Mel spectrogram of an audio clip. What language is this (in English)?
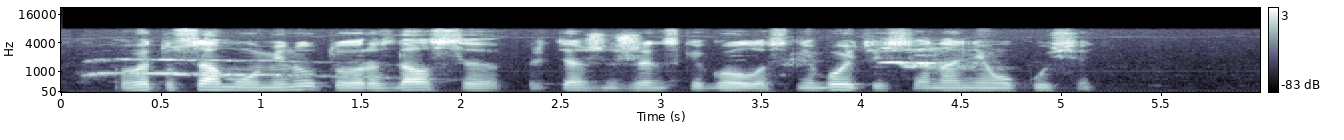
Russian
